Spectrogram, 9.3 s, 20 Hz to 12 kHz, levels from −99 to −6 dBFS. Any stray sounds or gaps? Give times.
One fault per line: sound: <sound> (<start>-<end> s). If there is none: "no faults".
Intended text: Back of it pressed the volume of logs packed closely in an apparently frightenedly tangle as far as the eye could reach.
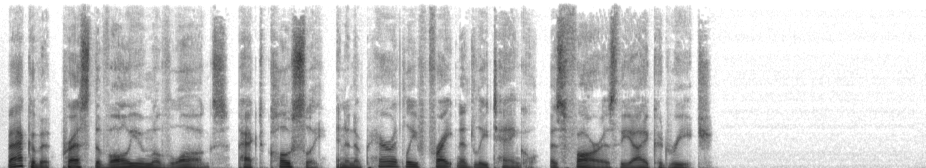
no faults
